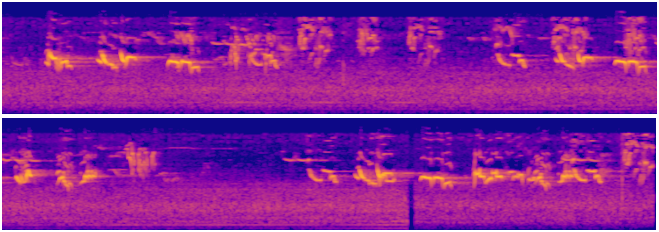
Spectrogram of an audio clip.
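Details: American robin (Turdus migratorius), song.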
